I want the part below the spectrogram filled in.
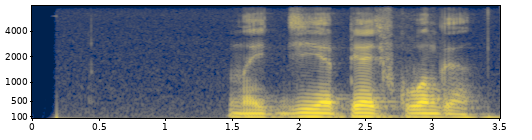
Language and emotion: Russian, angry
